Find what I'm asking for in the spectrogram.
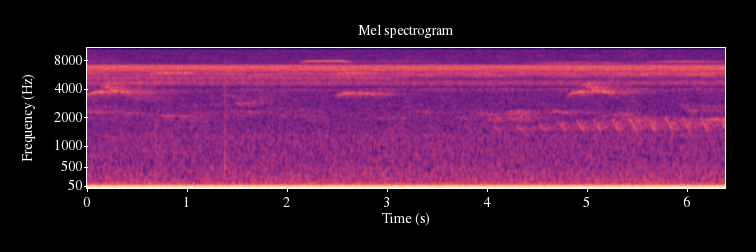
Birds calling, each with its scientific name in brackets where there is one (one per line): Hauxwell's Thrush (Turdus hauxwelli)
Long-winged Antwren (Myrmotherula longipennis)
Piratic Flycatcher (Legatus leucophaius)
Buff-throated Woodcreeper (Xiphorhynchus guttatus)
